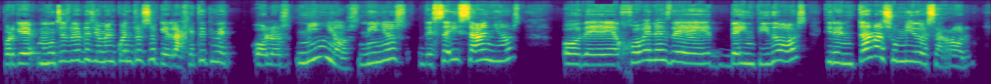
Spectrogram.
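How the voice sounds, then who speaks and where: A woman from Spain, an occupational therapist, explaining things to families in an animated, informal way and acting out what people say. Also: high-pitched, a little slow, no room sound. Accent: Spanish from Spain. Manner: animated, explanatory, acts out quotes. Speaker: occupational therapist giving a talk.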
